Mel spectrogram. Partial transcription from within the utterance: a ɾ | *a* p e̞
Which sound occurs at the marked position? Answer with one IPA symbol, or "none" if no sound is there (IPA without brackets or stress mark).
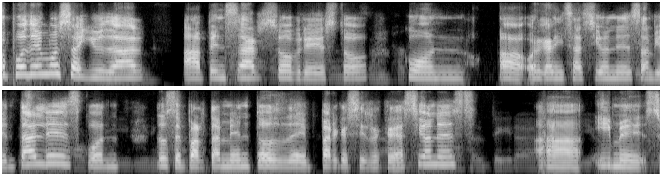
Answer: a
